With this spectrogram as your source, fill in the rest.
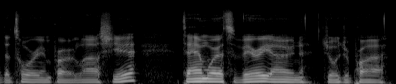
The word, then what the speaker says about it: Tamworth: you said Tamworth we've said tamsworth every time um yeah but Julia Hanford corrected us that there's no yeah no PL no plural no just Tamworth yeah tamsworth sounds that's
